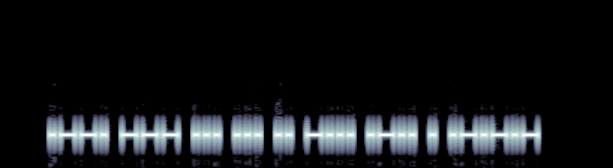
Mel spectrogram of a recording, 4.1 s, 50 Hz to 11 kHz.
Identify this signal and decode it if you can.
Morse code, heard as a keyed tone, about 36 wpm, 700 Hz. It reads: POSSIBLE.
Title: 3x Word-Spacing - Sentences from Top 500 Words - 35wpm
